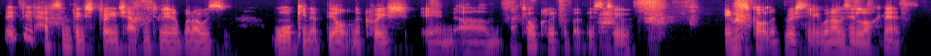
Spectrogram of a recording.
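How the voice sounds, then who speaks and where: A man's voice: on the low side, vocal fry, background noise. A man hosting a podcast interview, talking in a thoughtful, rambling way with many restarts. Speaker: podcast host. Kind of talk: conversational interview. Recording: dull lo-fi sound.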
